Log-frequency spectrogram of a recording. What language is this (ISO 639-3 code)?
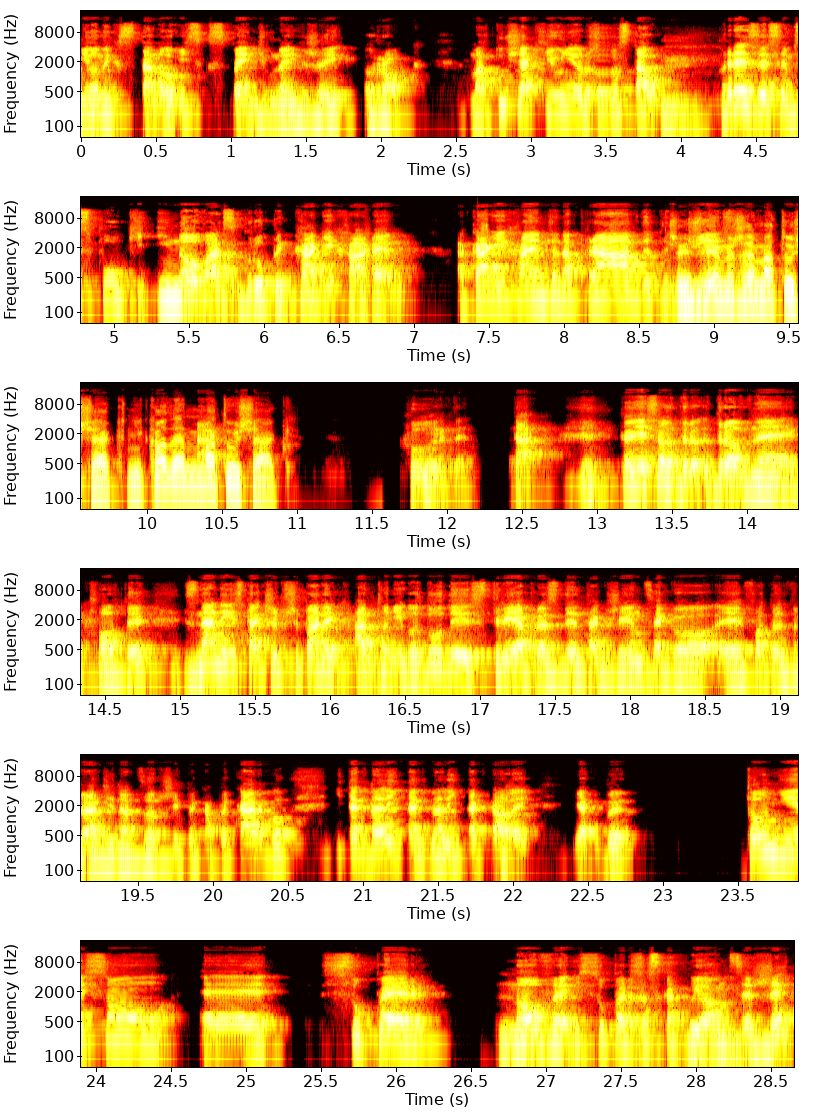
pol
